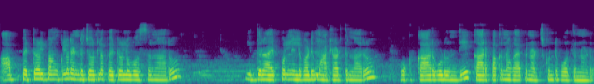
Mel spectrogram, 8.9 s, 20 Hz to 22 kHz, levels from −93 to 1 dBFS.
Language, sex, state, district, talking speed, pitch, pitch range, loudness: Telugu, female, Andhra Pradesh, Anantapur, 150 wpm, 180 Hz, 175-190 Hz, -16 LUFS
